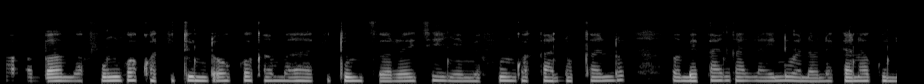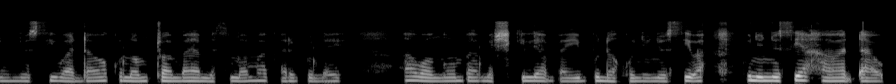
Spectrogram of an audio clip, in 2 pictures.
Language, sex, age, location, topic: Swahili, female, 18-24, Nakuru, agriculture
